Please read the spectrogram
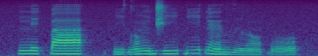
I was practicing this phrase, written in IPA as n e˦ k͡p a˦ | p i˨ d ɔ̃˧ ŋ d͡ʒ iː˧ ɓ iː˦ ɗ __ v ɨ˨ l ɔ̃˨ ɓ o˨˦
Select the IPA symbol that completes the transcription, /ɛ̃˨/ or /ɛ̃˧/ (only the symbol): ɛ̃˧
